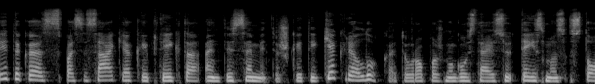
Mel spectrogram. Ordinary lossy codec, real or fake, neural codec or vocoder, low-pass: AAC, 48 kbps; real; none; 14.4 kHz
